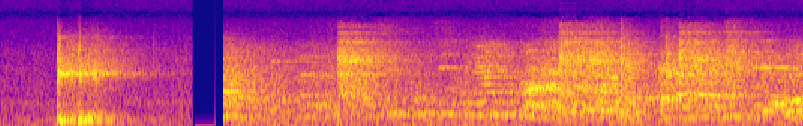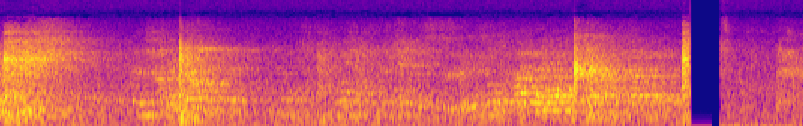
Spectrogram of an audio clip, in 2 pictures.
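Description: A barbell loaded with bumper plates thuds onto a wooden lifting platform about half a second in, ringing briefly in the hall. Then indistinct voices talk in the background, with another thud about ten seconds in.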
